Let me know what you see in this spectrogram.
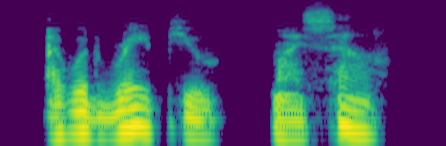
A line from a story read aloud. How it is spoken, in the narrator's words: Ranson whispered in her ear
